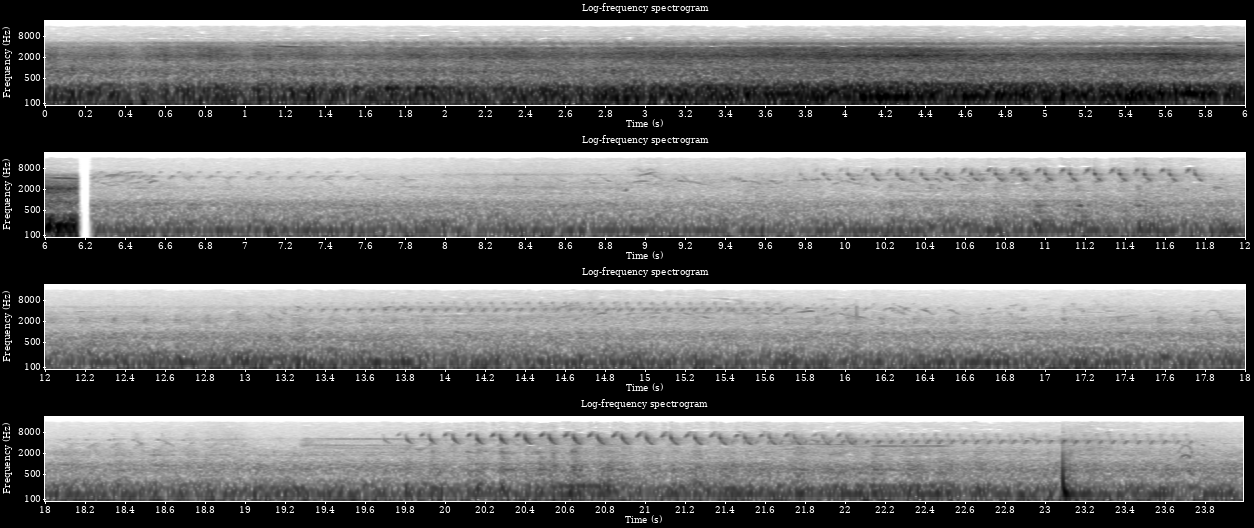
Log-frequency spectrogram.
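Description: Outdoor ambience: a loud rumble of passing traffic builds and cuts off suddenly about six seconds in. A quieter steady hum follows, with a rapid high trill heard twice.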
